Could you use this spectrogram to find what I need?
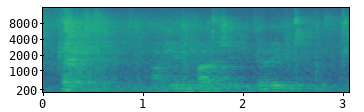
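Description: A man speaks calmly into the room.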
